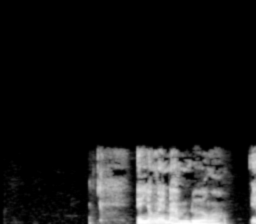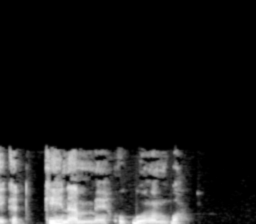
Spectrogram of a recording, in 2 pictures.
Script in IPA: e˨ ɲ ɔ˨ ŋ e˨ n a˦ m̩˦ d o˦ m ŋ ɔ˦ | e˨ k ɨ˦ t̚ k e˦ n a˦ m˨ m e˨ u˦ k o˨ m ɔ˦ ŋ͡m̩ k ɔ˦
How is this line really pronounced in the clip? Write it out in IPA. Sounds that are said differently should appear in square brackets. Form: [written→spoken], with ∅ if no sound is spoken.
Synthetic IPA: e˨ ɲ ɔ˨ ŋ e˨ n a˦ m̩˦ d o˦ [m→∅] ŋ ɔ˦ | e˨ k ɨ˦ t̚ k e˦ n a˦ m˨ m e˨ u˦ [k→k͡p] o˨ [m→ŋ] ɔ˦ ŋ͡m̩ [k→k͡p] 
